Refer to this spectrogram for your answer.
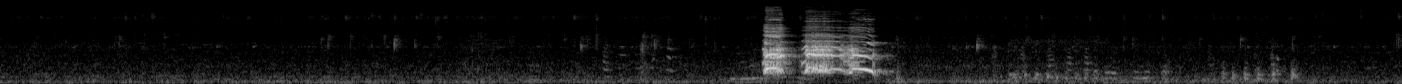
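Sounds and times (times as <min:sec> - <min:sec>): rooster crowing: 0:07.6 - 0:09.0.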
